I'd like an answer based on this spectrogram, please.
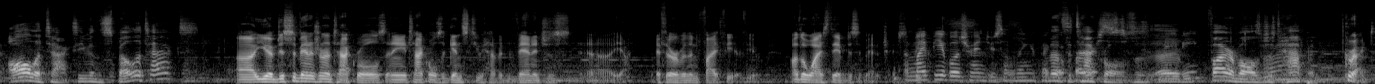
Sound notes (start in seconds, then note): none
